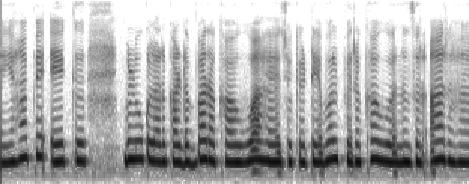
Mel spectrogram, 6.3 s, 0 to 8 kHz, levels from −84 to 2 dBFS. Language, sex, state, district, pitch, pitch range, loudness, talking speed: Hindi, female, Jharkhand, Garhwa, 255 Hz, 250-275 Hz, -10 LUFS, 180 wpm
